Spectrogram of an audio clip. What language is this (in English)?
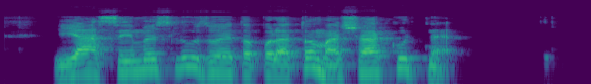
Upper Sorbian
